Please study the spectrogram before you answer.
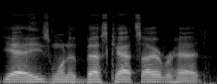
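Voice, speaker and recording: Gaming on stream, a relaxed man in his early forties rambles casually and curses plenty. He speaks briskly in a fairly low, level voice with a clean tone.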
